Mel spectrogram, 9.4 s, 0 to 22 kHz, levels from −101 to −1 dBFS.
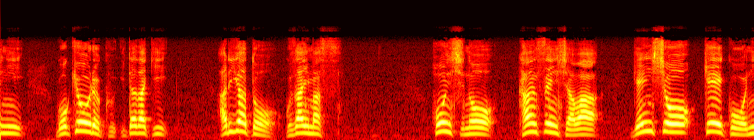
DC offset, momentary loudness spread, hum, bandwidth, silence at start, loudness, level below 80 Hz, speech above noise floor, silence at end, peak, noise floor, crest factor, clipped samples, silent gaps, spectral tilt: under 0.1%; 13 LU; none; 7.4 kHz; 0 s; -18 LUFS; -70 dBFS; 44 dB; 0 s; 0 dBFS; -62 dBFS; 18 dB; under 0.1%; none; -4.5 dB/octave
